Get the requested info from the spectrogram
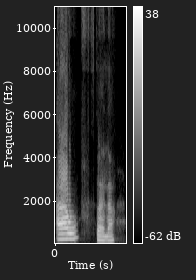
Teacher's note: اب یہاں دیکھیں را، ابھی ہم نے پڑھا ہے کہ را ساکن ہے اور اس سے پیچھے اگر زبر ہے تو را پر پڑی جائے گی، تو یہاں پر را پر پڑی جائے گی، الف پر، حمزہ پر نہیں ہوگا، اوصلا نہیں کرنا، اوصلا، را کو پر کرنا ہے، آ کو پر نہیں کرنا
